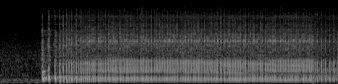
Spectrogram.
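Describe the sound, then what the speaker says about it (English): A twin-cylinder gas engine on an RC Shock Cub plane catches abruptly and settles into a steady, close, buzzing idle that holds evenly for several seconds. "Eventually, the engine got with the program and sprang to life."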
